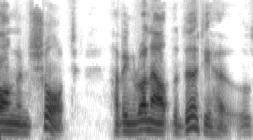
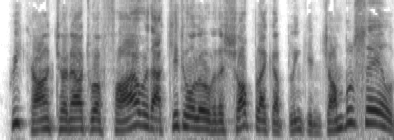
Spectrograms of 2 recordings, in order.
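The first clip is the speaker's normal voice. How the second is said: loud, higher-pitched objection; mildly aghast, raised voice; gasped protest; 5 semitones higher, 6 dB louder than usual. A narrator's reading. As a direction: protest in dismay. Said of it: "gasped Shorty".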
